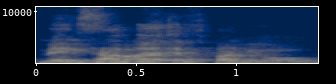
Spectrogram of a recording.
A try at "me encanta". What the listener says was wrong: Yes.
